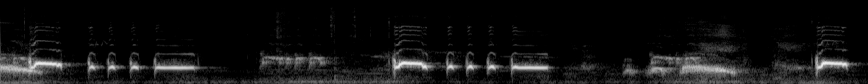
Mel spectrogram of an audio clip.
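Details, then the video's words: Zebra dove of the Bangkok type, singing actively to lure young doves into song. Three phrases, each an upward-swept opener, three or four fast clipped coos and a held final note, separated by softer murmuring coos. "PERKUTUT BANGKOK GACOR kutut Bangkok Gacor Manggung NEGEL ini PINTAR mancing bunyi Kutut Bakalan"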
